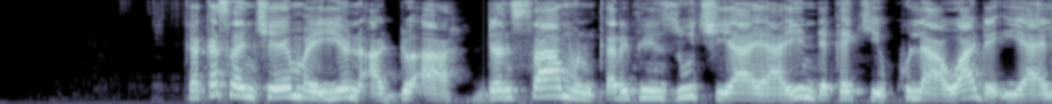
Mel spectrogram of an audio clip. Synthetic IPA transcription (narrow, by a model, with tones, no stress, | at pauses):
ka˨kɐ˦sɐ˨nt͡ʃeː˦ma˨jːʊ˦ŋʔa̰˨dːʊ˦ʔaː˨dɔ˦nsaː˦mʊ˨ŋkʼɐ˦ɽɸɪ˦nzuː˦t͡ʃɪ˨jaː˦jaː˨jɪ˦nda˨kɐ˦kʲʰeː˨kʷʊ˦laː˨waː˦da˨ʔɪ˨jaː˦liː˦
